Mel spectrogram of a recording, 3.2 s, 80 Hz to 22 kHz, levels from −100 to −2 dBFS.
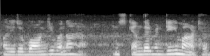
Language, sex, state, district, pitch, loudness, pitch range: Hindi, female, Chhattisgarh, Raipur, 230 Hz, -16 LUFS, 210-240 Hz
